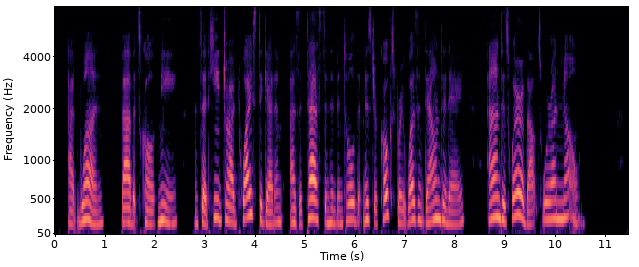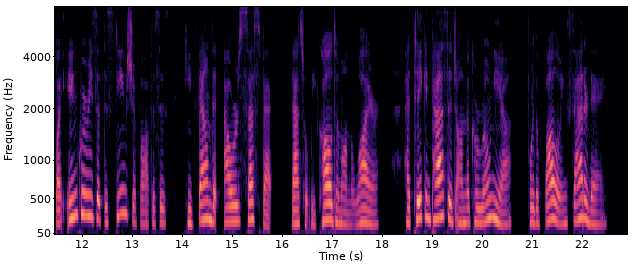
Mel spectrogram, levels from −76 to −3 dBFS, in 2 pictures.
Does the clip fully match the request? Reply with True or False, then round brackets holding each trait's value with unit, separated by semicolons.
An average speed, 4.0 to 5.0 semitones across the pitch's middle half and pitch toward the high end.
True (150 wpm; 4.6 semitones; 200 Hz)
